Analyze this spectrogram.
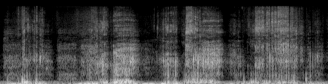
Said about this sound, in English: I don't know. It sounds like the dogs are getting really fucking pumped about this.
